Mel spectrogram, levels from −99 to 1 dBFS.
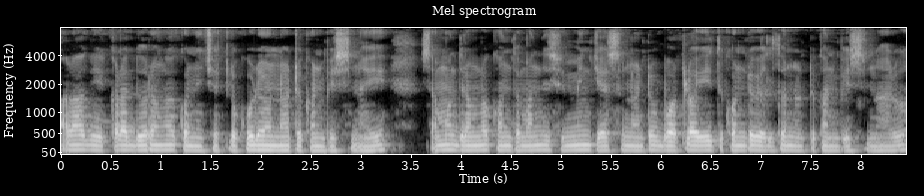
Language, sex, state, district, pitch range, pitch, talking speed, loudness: Telugu, male, Andhra Pradesh, Sri Satya Sai, 100-110 Hz, 105 Hz, 115 wpm, -19 LUFS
